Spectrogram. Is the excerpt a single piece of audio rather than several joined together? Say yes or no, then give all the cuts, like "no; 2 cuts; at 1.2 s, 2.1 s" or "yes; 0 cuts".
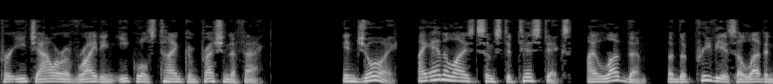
yes; 0 cuts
